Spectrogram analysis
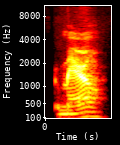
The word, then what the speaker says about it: Romero: Oh no, you brought up Cesar Romero, and how great is he went and did I pronounce his last name correctly? Romero?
